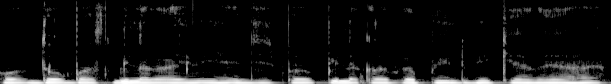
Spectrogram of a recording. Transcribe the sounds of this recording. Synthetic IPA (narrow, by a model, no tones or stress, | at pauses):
ɔːɾd̪oːbɐsbʱilɐɡaːiɦʊiɦɛ̃d͡ʒɪspɐɾpɪlakɾəɾkapẽːɳʈbʱikijaɡɐjaɦɛː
